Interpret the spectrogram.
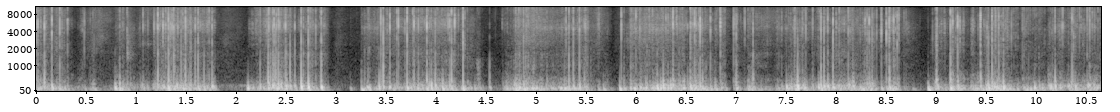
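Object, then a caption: Mesh-covered scrub sponge. Long nails scratch and squeeze a hand-sized blue scrub sponge with a woven mesh cover. The result is dense, rough, crunchy scratching with a heavy low rumble, coming in bursts separated by short quiet gaps.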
